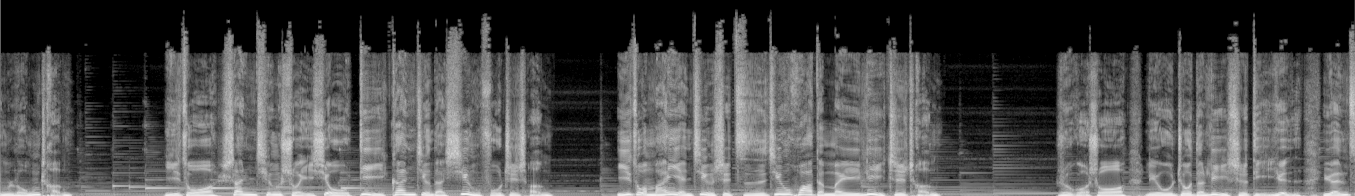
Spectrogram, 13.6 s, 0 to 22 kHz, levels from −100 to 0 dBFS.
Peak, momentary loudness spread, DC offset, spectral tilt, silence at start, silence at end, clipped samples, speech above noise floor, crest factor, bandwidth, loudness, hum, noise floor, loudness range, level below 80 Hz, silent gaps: 0 dBFS; 6 LU; under 0.1%; -5.5 dB/octave; 0 s; 0 s; under 0.1%; 28 dB; 10 dB; 20 kHz; -12 LUFS; none; -39 dBFS; 3 LU; -26 dBFS; none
